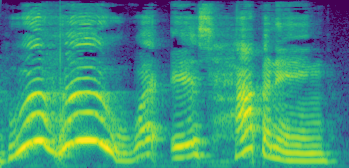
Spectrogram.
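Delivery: high, squealing wonder that swings up and down, with slow amazed questions; delighted brain. Retold or imitated. Instructor voicing the student's brain, delighted and amazed. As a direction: play the brain thrilled by something new, whooping at the start. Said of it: "Your brain's probably going".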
